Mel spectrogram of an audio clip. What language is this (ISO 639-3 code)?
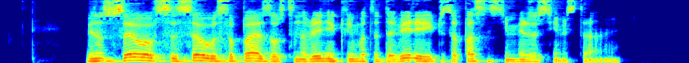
rus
